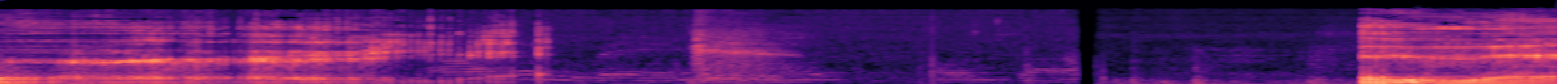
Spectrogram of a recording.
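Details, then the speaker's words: Voluntary burps on command for a challenge, several long loud rumbling voiced belches in a row; burping. "the burp on command challenge accepted"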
